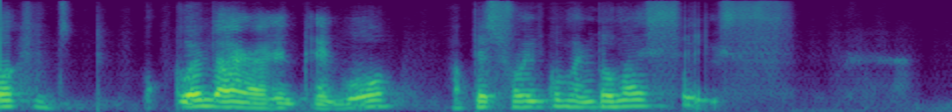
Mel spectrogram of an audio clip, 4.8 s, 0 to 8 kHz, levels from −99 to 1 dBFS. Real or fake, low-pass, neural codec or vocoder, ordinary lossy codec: fake; none; codec, 16 kHz, 1 kbps, FreqCodec, smaller model; none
